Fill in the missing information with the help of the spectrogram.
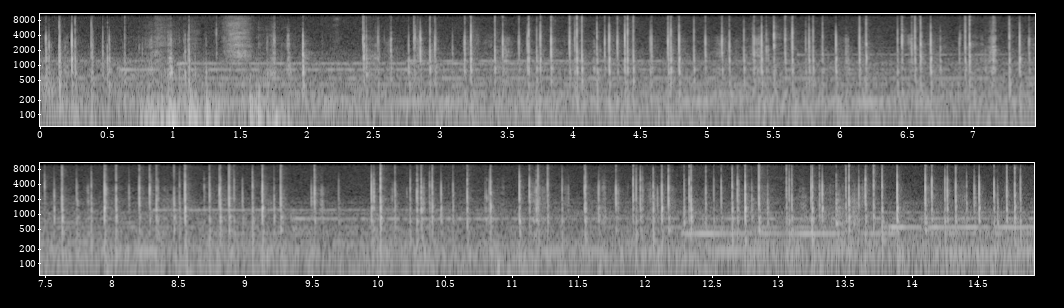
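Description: A full-size mint-blue plastic computer keyboard with round typewriter-style keycaps, held upright beside the mic, is tapped and typed on with long acrylic nails. Bright, dry clicks and clacks come in dense, uneven bursts, with faint steady tones humming underneath.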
